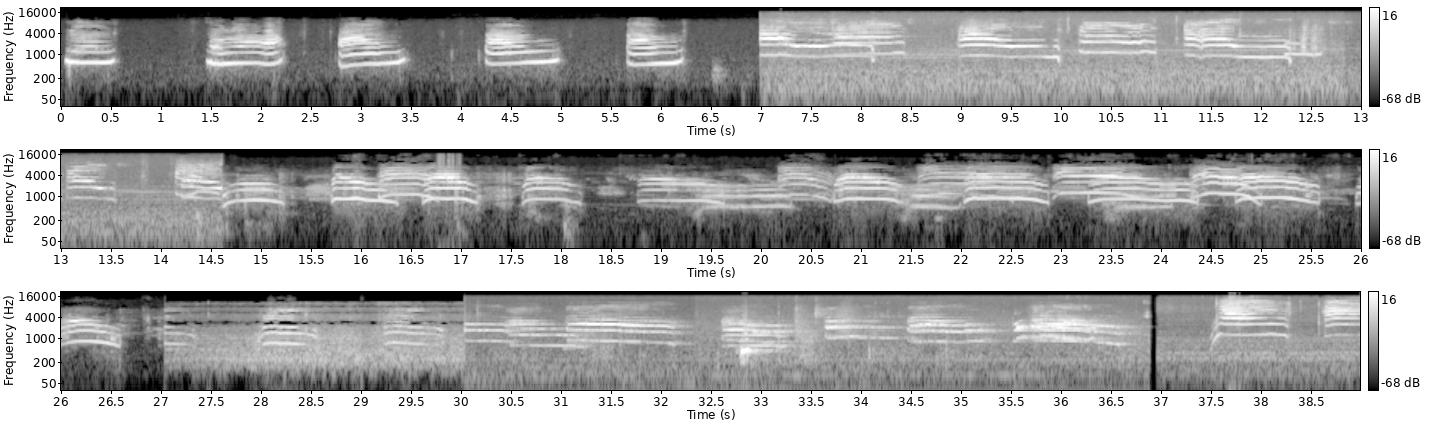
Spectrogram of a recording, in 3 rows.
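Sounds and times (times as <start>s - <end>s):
cats meowing: 7.0s - 27.3s, 29.2s - 36.9s, 37.5s - 38.9s.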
